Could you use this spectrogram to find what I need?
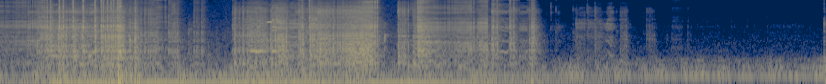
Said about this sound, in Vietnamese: dùng dây thừng buộc lên cái xà nhà gỗ, thắt lại thành cái thòng lọng mà đu vật nặng. Cho nên cái âm thanh nó cứ kéo ca kéo kẹt, kéo ca kéo kẹt, rợn cả người.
